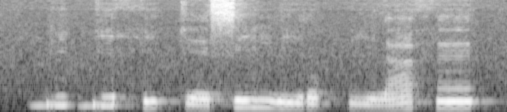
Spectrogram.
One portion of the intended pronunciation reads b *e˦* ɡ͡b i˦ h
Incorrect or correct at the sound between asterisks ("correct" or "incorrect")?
incorrect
